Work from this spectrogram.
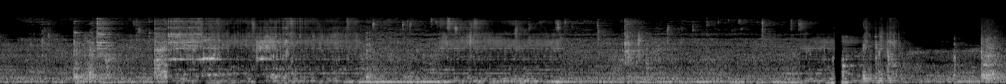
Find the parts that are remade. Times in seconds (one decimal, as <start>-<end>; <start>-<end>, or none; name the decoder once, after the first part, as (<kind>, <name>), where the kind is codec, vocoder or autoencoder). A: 1.7-3.6 (vocoder, BigVGAN v2); 4.4-5.6; 8.0-9.0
